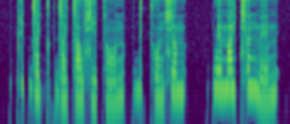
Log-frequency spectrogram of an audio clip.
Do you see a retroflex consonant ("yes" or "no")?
no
